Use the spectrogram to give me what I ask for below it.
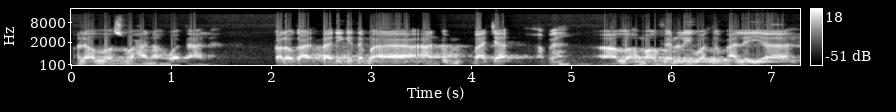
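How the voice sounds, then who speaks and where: A man giving a relaxed, conversational religious study talk in a mosque and answering questions from the congregation. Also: mid-range voice. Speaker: religious teacher. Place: mosque hall. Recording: echoey mosque hall with long reverb.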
